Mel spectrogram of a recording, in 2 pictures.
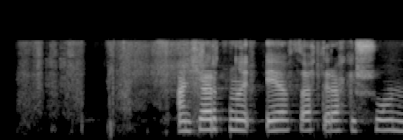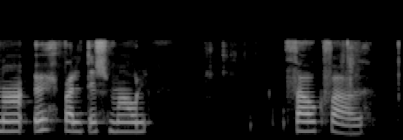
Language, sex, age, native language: Icelandic, male, 11, Icelandic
